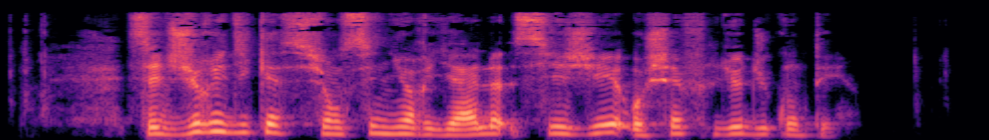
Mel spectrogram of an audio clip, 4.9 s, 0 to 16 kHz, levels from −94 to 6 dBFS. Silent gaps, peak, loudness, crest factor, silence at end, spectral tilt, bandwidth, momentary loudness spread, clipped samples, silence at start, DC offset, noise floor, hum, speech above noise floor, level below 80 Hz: none; -2 dBFS; -18 LUFS; 18 dB; 0.8 s; -3.5 dB/octave; 11.5 kHz; 12 LU; under 0.1%; 0.45 s; under 0.1%; -64 dBFS; none; 45 dB; -64 dBFS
